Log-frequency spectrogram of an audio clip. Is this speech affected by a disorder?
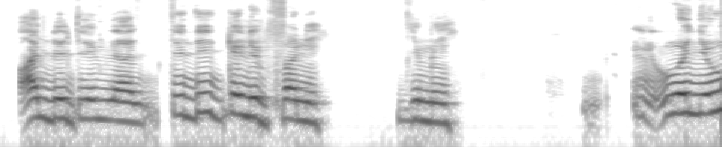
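Yes: cerebral palsy; needs help at night.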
